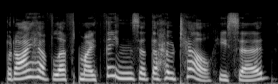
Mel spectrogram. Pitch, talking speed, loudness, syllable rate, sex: 255 Hz, 235 wpm, -17 LUFS, 4.6 syllables/s, female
